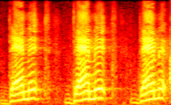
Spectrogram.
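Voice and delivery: high, loud mock cussing; imitating little girl. Three-year-old at the steering wheel copying her dad, high loud mock cussing. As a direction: play a toddler copying a cussing driver. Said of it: "grabbed the steering wheel and went".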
